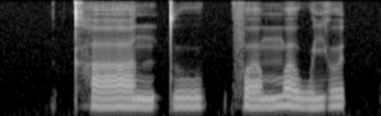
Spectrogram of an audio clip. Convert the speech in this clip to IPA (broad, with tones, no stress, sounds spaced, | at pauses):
kʰ aː˨ n t̪ uː˨˥ k̚ f ɐ˨˥ m ɐ˨ w j ɵ˥ t̚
